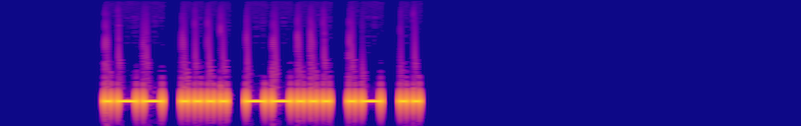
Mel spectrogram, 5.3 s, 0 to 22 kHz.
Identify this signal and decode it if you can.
Morse code, heard as a keyed tone, about 28 wpm, 700 Hz. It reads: WH7AI
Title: USA Call Signs - 5 Characters - Repeated 2x - 28wpm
